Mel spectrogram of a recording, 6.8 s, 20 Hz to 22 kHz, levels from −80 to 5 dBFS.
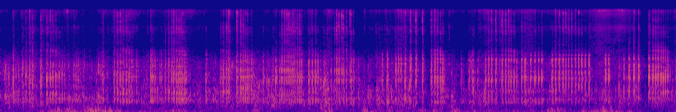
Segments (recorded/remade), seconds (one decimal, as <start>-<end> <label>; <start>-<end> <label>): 0.0-1.0 recorded; 1.0-1.6 remade; 1.6-4.0 recorded; 4.0-5.0 remade; 5.0-6.8 recorded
